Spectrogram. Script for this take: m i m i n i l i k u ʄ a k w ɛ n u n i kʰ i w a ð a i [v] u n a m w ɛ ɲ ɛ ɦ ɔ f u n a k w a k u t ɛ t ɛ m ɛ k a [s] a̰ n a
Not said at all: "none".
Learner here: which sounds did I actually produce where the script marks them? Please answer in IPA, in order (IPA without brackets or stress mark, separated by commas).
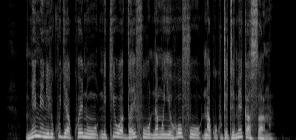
f, s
